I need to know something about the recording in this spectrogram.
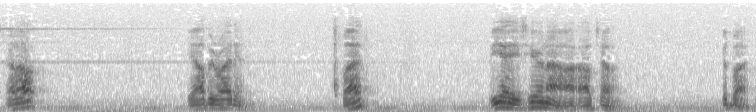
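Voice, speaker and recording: A calm small-town doctor. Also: male voice, fairly low pitch, measured pace, pauses often, breathy edge. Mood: matter-of-fact. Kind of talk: 1940s radio acting. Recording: dull old radio recording.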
